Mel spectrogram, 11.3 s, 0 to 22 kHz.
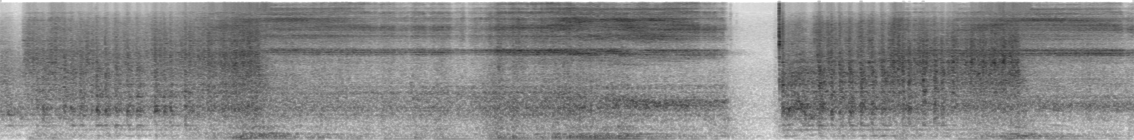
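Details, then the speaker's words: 1972 Mustang Mach 1 V8 with new MSD Atomic fuel injection, first start: catches and runs lumpy, surging with throttle, cutting out once; only some injectors getting fuel, and a big vacuum leak is found. "That sucker is sucking in some air. Yeah. Oh, I got a big vacuum leak."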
